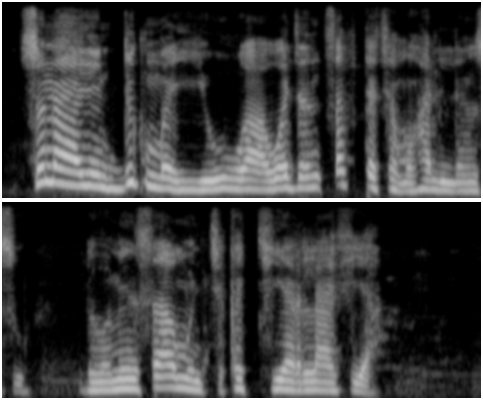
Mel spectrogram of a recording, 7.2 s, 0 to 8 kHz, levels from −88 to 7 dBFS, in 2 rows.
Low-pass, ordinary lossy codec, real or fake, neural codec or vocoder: 7.2 kHz; none; fake; vocoder, 44.1 kHz, 128 mel bands, Pupu-Vocoder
